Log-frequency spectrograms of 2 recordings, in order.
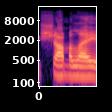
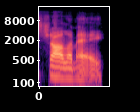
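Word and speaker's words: Chalamet: second Timothy shalam yeah I did say his name right that time I'm I'm always Mi mixing up the m and the L and Shalay instead of shalam shalam yes no yeah that's how you say it so um if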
